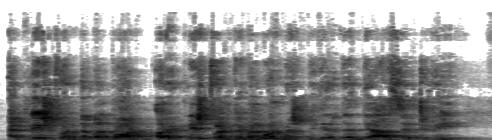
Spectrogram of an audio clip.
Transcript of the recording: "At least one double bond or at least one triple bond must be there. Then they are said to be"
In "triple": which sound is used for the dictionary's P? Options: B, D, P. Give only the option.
B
